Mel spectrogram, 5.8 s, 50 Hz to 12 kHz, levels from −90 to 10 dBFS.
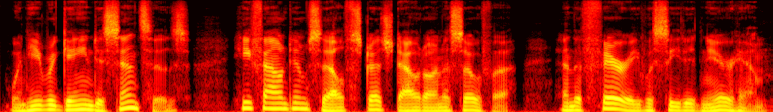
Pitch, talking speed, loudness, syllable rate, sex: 115 Hz, 205 wpm, -16 LUFS, 5.5 syllables/s, male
